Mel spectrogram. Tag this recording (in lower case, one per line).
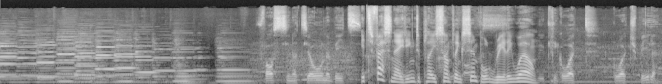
speech
music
